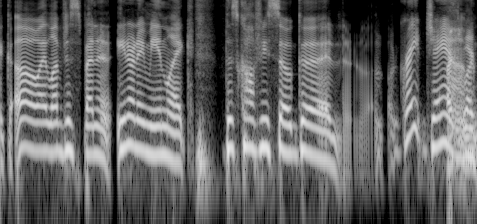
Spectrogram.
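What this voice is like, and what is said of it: Condescending rocker-dude voice. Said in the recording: “That's my condescending impression of rock.”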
